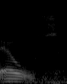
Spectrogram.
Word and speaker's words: Ellees: Nah, like, the H is silent in it. Yeah, so it's L's. L's L.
